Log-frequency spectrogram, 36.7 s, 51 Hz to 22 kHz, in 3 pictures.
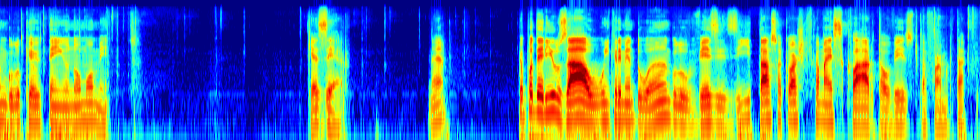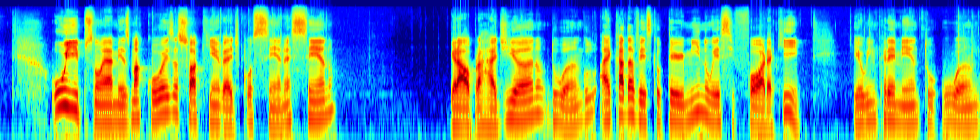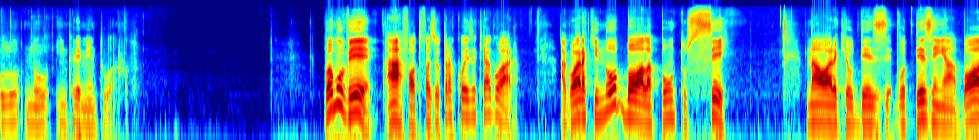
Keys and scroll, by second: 0.0-5.2 typing, 5.6 ctrl+shift+Down, 6.3 Right, 10.2 Left, 10.9 Right, 11.6 u, 12.0 BackSpace, 12.1 y, 12.4 Right, 14.1 Right, 14.3 Left, 14.4 Left, 14.7 Right, 14.9 shift+Left, 15.1 shift+Left, 15.2 shift+Left, 15.3-16.3 typing, 17.3 Left, 17.5 Left, 17.6 Left, 17.9 Right, 18.4 Right, 18.5 Right, 18.7 Right, 19.5 Down, 19.6 Down, 19.7 Down, 20.0 Down, 21.4 /, 21.7 Return, 22.6-26.1 typing, 25.9 Return, 28.5 ctrl+shift+s.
